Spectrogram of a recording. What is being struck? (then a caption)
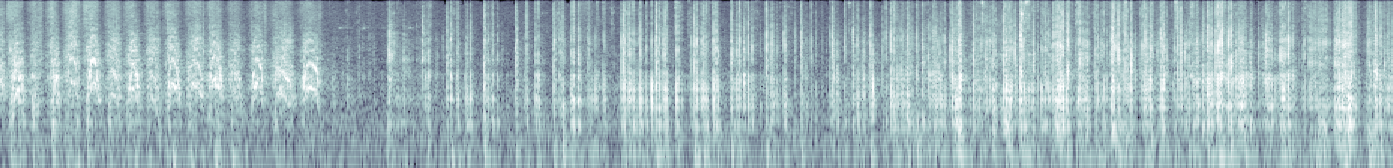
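Embossed faux leather wallet. Long nails rapidly tap and scratch the face and edge of a closed, thin, flat, glossy pink croc-embossed faux leather wallet. The result is a steady stream of crisp, bright, dry scratches and clicks with almost no low end, briefly quieter around the two-second mark before picking back up.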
